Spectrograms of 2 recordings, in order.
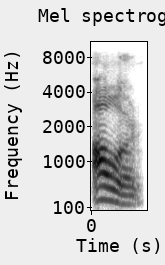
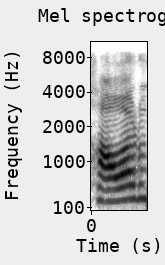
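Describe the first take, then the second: First: The word begins with a vowel sound. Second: The word begins with an h sound. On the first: The speaker calls it right. "আমরা কি উচ্চারণ করি" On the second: The speaker calls it wrong. "এটাকে তো হাওয়ার উচ্চারণ করি না"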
